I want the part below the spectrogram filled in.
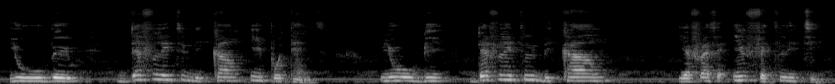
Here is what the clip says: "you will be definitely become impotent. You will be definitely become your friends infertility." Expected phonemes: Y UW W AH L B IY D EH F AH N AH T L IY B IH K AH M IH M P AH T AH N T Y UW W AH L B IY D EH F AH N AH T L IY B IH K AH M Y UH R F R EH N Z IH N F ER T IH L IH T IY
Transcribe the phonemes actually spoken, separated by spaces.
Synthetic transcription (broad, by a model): Y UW W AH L B IY D EH F AH N AH T L IY B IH K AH M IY P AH T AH N T Y UW W AH L B IY D EH F AH N AH T L IY B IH K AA M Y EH F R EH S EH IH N F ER T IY L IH T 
